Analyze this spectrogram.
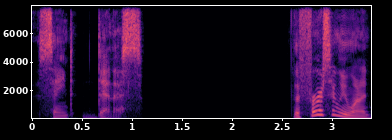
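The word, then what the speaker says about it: St. Denis: though her name looks like it should be pronounced Ruth Sanden she's American so it's St Dennis the first thing we want to do is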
